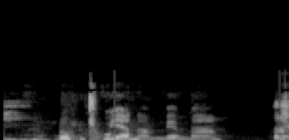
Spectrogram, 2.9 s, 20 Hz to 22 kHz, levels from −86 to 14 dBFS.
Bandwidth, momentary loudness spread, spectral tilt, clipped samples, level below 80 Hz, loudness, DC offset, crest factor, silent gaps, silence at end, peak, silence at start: 10.5 kHz; 18 LU; -2.5 dB/octave; under 0.1%; -68 dBFS; -25 LUFS; under 0.1%; 22 dB; none; 0 s; -6 dBFS; 0.05 s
